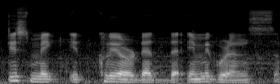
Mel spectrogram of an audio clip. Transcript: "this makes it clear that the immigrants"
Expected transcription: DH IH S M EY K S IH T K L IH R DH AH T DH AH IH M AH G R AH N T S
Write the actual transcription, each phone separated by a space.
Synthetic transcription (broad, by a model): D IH S M EY K IH T K L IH R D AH T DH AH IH M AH G R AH N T S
